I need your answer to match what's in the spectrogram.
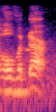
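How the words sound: It is said in a Midwest accent.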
